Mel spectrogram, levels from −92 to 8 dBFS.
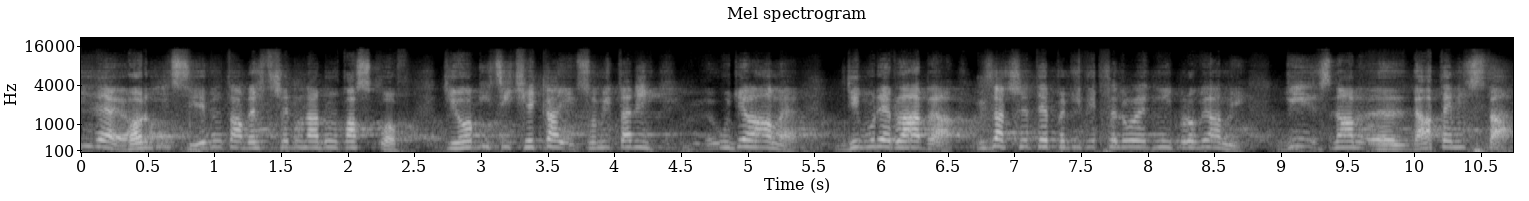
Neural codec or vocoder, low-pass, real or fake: codec, 44.1 kHz, 2.6 kbps, DAC; 14.4 kHz; fake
